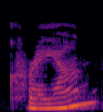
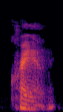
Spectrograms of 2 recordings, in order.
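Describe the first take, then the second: First: The word is said in a careful way. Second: The word is said in a casual way.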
